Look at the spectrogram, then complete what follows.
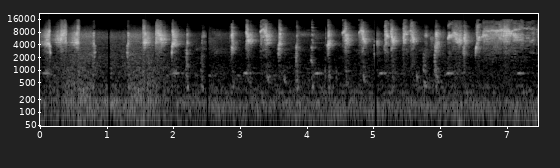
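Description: Infant macaque screaming in rapid, high-pitched shrieks, several a second, with a longer drawn-out scream near the end: distress cries of a baby being pushed off and left by its mother.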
